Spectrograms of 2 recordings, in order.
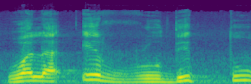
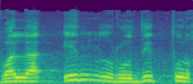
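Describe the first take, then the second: First: The n sound merges into the next sound. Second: The n sound is pronounced separately. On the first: The speaker calls it right. "यहाँ पर भी यरमलून का कायदा अप्लाई होगा" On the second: The speaker calls it wrong. "गलत"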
